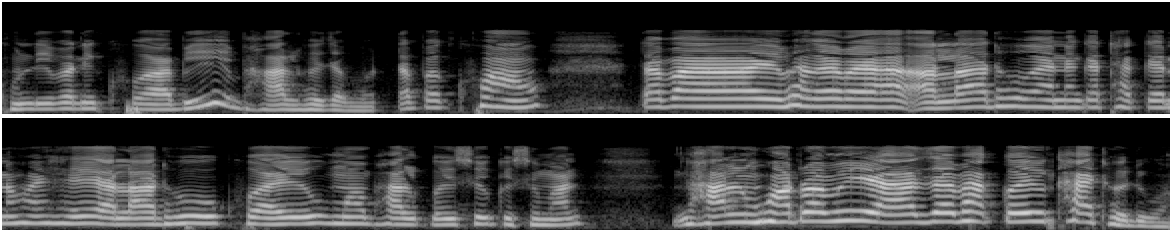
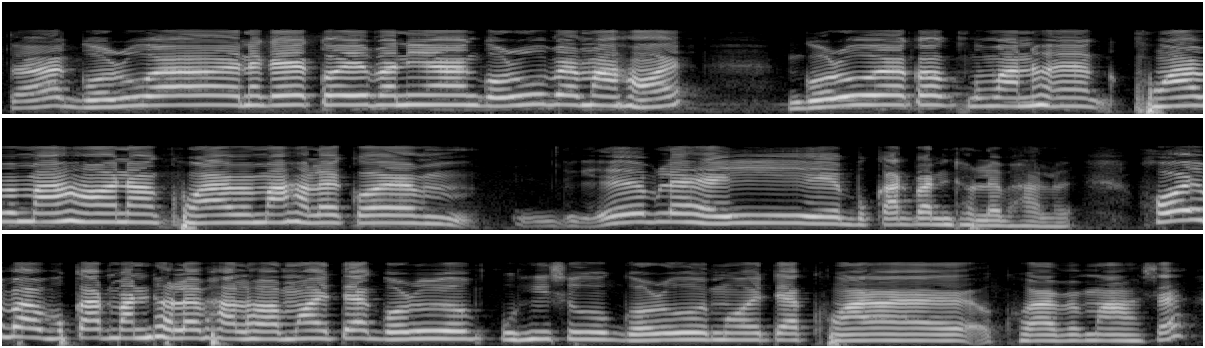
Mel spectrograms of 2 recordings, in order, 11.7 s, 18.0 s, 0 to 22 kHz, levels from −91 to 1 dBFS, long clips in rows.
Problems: none marked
